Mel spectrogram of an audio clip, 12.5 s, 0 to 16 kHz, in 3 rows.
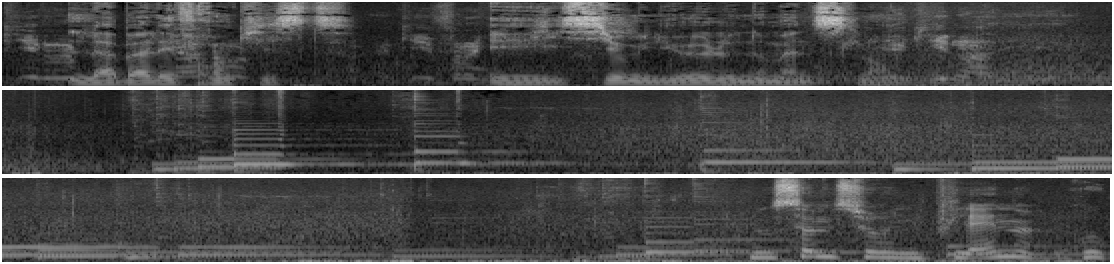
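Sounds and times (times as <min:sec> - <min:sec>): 
speech: 0:00.0 - 0:05.2, 0:11.2 - 0:12.4
river flowing across a plain of olive and almond trees: 0:00.0 - 0:12.4.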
